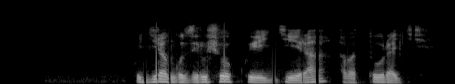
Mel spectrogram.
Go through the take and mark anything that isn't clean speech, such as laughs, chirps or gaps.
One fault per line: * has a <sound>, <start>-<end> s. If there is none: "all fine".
all fine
